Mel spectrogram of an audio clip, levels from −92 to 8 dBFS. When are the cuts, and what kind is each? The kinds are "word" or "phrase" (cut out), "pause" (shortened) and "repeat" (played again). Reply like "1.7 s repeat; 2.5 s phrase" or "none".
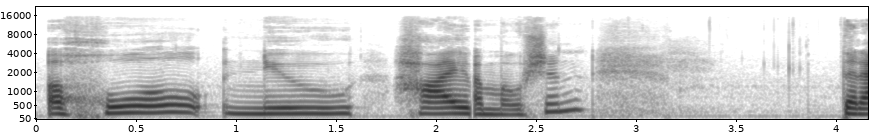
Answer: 2.2 s word

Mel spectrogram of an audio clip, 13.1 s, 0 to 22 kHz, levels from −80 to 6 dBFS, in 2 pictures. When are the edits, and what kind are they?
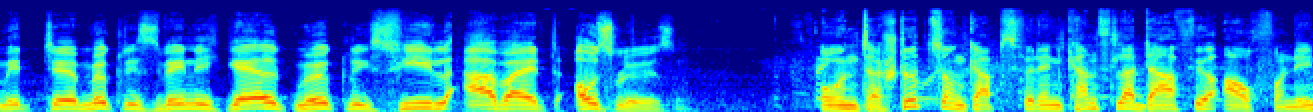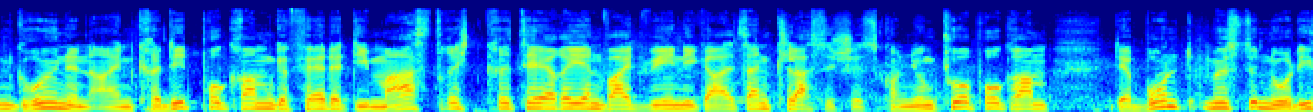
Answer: none

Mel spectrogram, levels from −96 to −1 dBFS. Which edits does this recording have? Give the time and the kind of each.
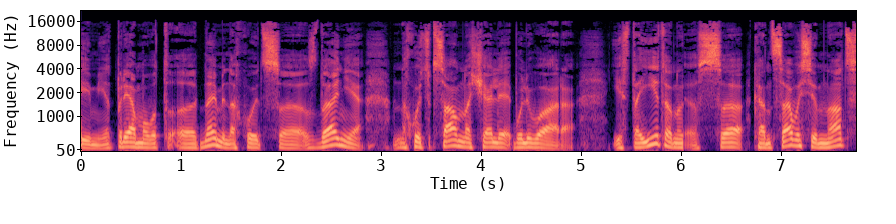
1.2 s word; 3.1 s word; 3.5 s word; 4.3 s word; 6.0 s word; 6.7 s pause

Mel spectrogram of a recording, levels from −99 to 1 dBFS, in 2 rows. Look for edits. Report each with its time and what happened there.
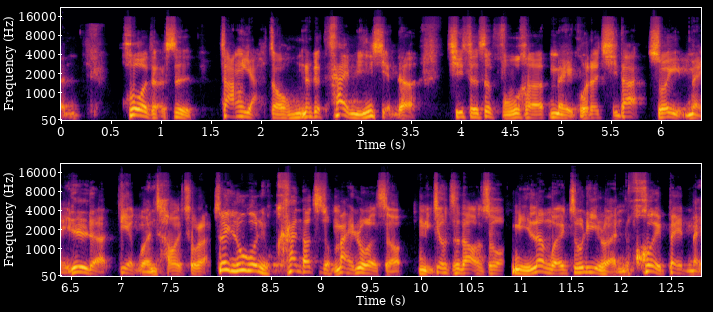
5.8 s pause

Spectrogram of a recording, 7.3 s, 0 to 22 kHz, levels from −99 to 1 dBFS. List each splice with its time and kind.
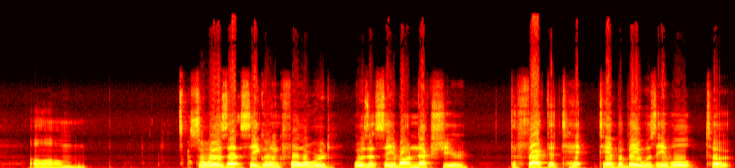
3.4 s pause; 4.9 s pause

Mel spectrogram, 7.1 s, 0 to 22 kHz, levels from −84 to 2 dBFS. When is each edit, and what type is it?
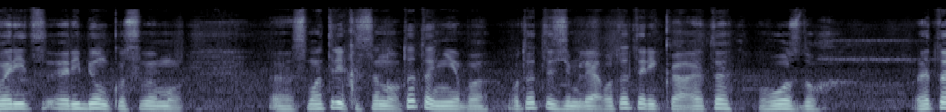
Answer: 3.0 s word; 5.6 s pause

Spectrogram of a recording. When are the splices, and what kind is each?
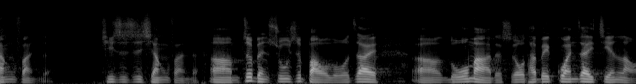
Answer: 2.0 s pause

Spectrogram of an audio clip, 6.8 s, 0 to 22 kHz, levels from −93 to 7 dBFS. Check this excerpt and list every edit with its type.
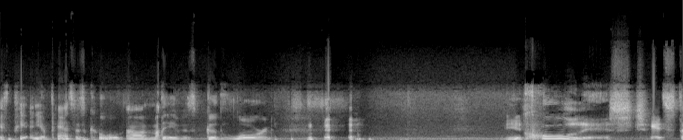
1.2 s word; 1.6 s word; 5.2 s word

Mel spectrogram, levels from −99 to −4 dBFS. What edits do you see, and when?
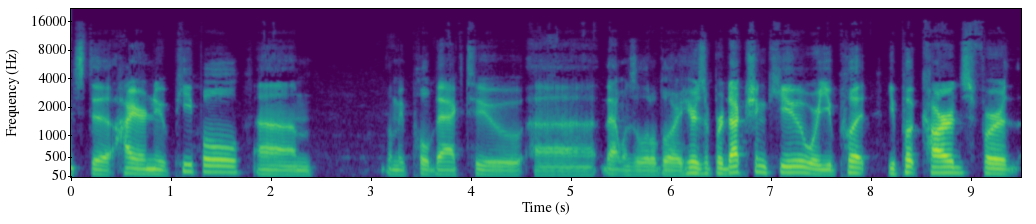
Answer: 1.8 s pause; 8.1 s pause

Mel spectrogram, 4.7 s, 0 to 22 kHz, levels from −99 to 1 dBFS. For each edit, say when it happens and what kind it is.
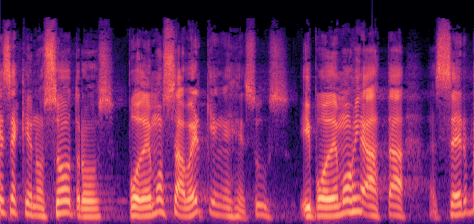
1.2 s pause; 2.9 s pause; 3.6 s word

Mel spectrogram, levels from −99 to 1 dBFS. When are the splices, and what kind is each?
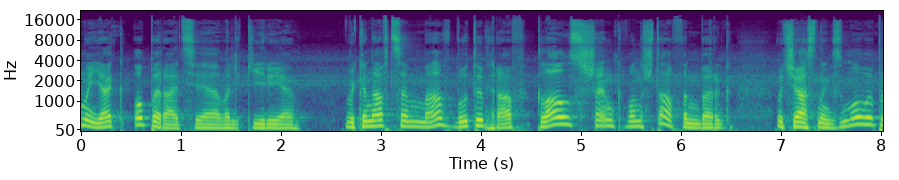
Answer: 4.0 s word

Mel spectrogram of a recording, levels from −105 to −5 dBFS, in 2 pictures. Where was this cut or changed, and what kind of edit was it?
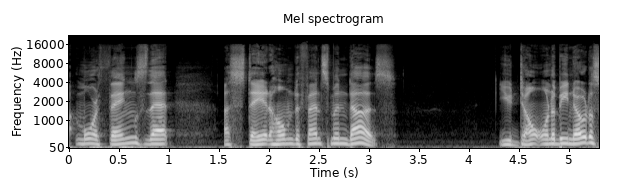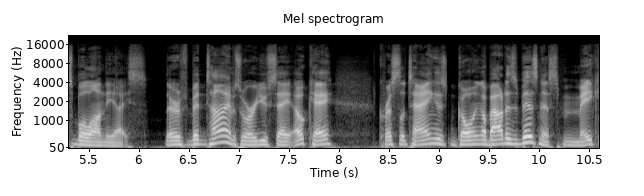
8.3 s word; 9.1 s word

